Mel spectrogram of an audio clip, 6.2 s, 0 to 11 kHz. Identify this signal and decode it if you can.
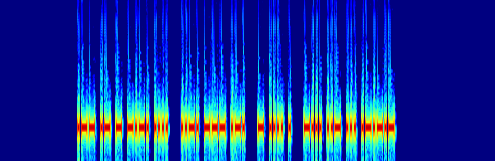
Morse code, heard as a keyed tone, about 50 wpm, 700 Hz. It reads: WATCH FOR THE BUS.
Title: Sentences from Top 1000 Words - Review Part 6 - 50wpm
